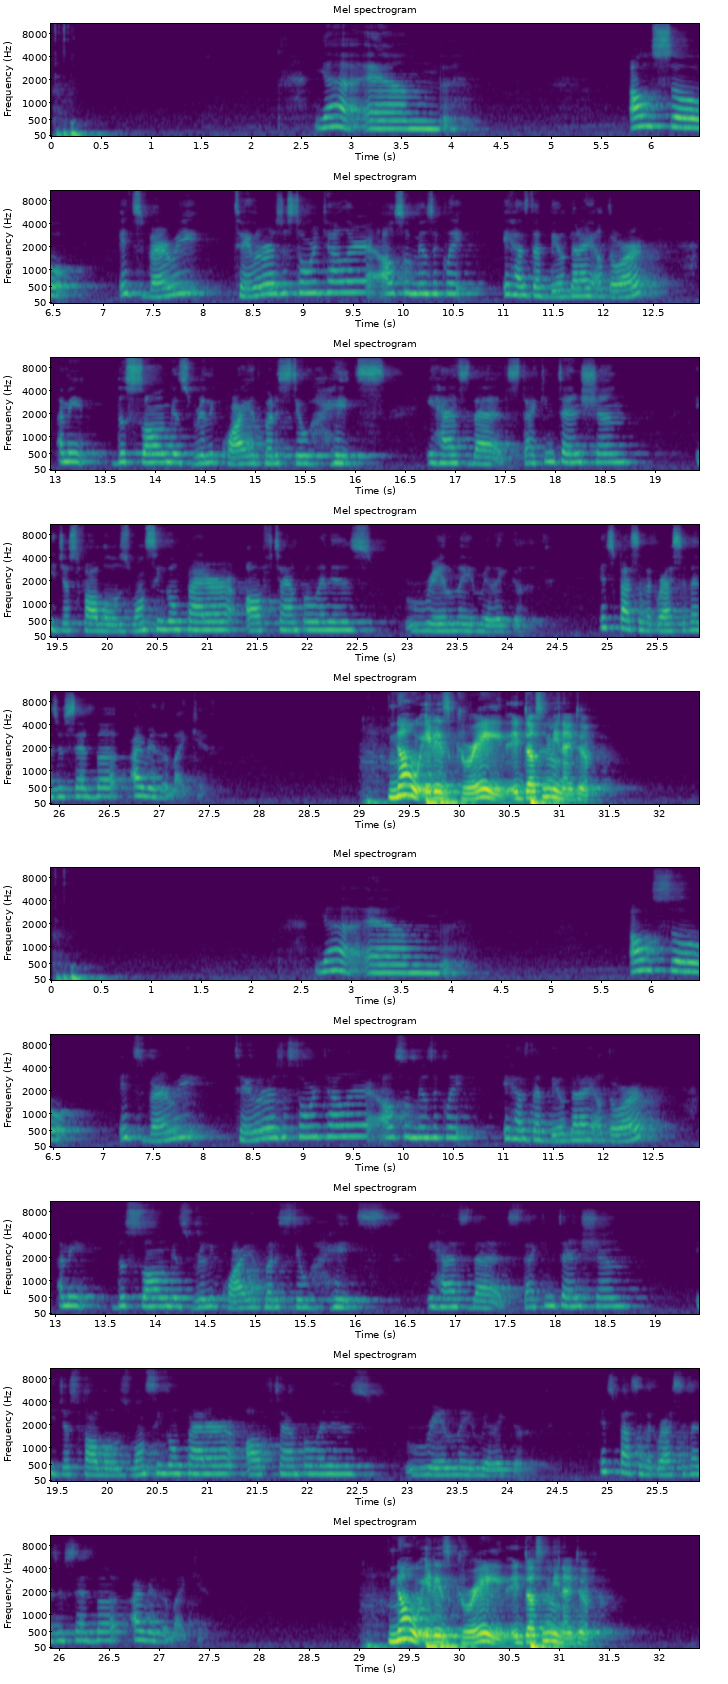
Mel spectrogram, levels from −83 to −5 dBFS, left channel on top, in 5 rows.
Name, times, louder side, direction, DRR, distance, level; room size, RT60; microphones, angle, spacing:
voice 1, 2.4-4.2 5.8-6.8 7.2-10.7 11.0-12.6 13.0-16.3 16.7-18.8 19.4-22.7 23.0-24.3 24.9-27.3, left 2 dB, 60° left, 2.2 m, -35 dB
voice 2, 29.3-31.3, left 1 dB, 20° left, 1.0 m, -17 dB
30.0 x 13.5 x 9.2 m
head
